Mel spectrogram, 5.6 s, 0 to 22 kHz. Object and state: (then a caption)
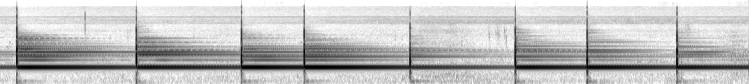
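Ringing musical stone (dense, bell-like rock). A large black volcanic boulder on a hill, known locally as "kanchu banda" (bronze rock), is struck eight times at uneven intervals. Each strike rings out a clear, bell-like tone near 810 Hz with bright overtones, much like a bronze temple bell, and each ring fades slowly until the next strike. The ringing is attributed to dense silica and iron (ferric oxide) content in the rock, formed from lava about 600 million years ago.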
